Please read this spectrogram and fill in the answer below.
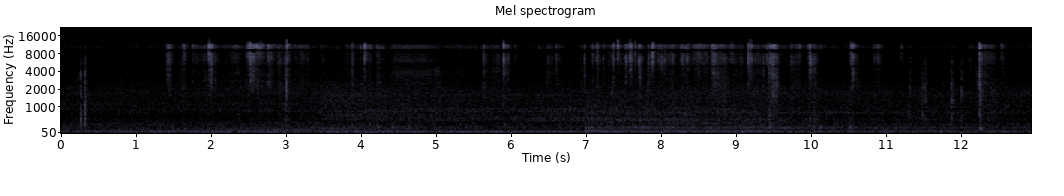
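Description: A ferret's claws scrabbling and scratching, with irregular light clicks and scuffles as it scrambles over a dog's fur and across a hard floor.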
